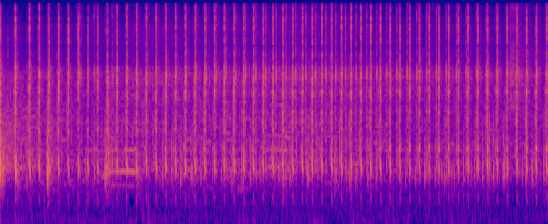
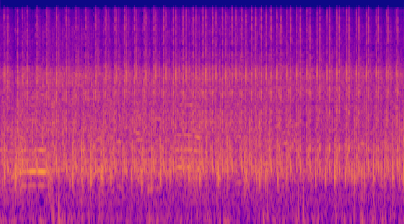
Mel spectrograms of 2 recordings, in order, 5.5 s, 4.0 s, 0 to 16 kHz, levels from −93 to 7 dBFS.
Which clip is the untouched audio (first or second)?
second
